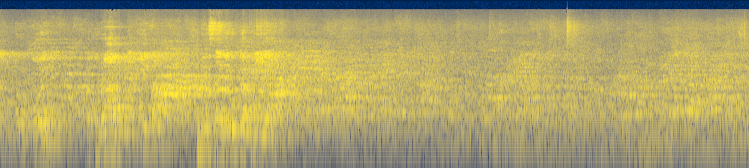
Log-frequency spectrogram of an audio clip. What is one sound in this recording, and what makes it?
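A crowd of spectators murmurs and shouts in a large echoing hall.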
